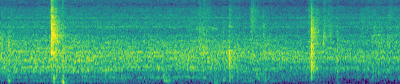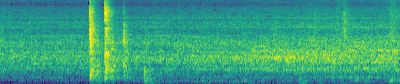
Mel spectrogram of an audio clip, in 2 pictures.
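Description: A few sharp knocks and clicks over a steady background hiss: one just under a second in, another near four seconds, and a short cluster a little after six seconds.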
